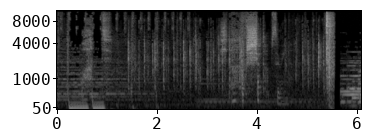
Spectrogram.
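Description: Rapid typing on a computer keyboard, many quick keystrokes, over soft background music. About five and a half seconds in, everything cuts off abruptly and a gentle ambient music begins.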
